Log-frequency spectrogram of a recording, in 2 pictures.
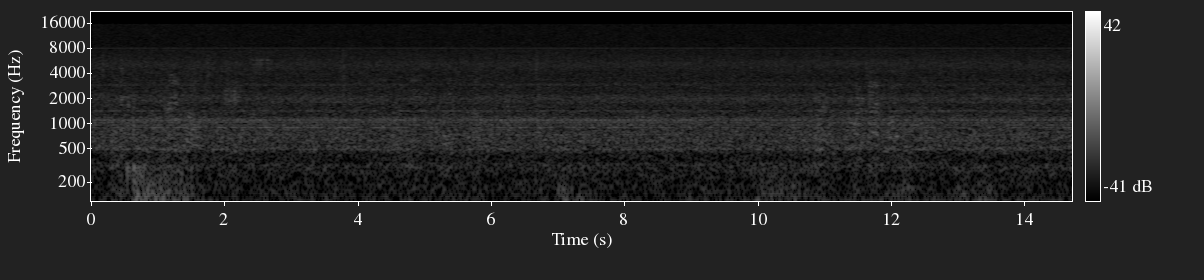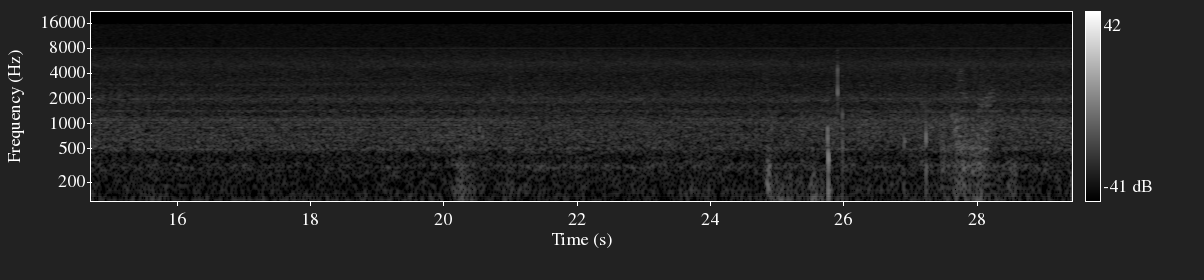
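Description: A machine hums steadily underwater.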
